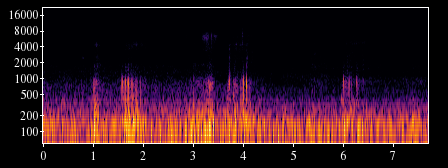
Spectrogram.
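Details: A sleeping cat snoring, with soft, rough snorting snores on each breath over a low steady rumble.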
